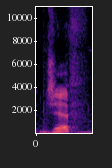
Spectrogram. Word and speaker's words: GIF: by the xbox team xbox studios it's actually pronounced jiff oh no please please leave now slayer please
